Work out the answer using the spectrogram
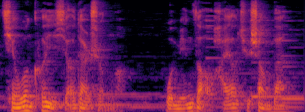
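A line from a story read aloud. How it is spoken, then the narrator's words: Resigned, soft. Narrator (Chinese): 他无奈之下轻声说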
